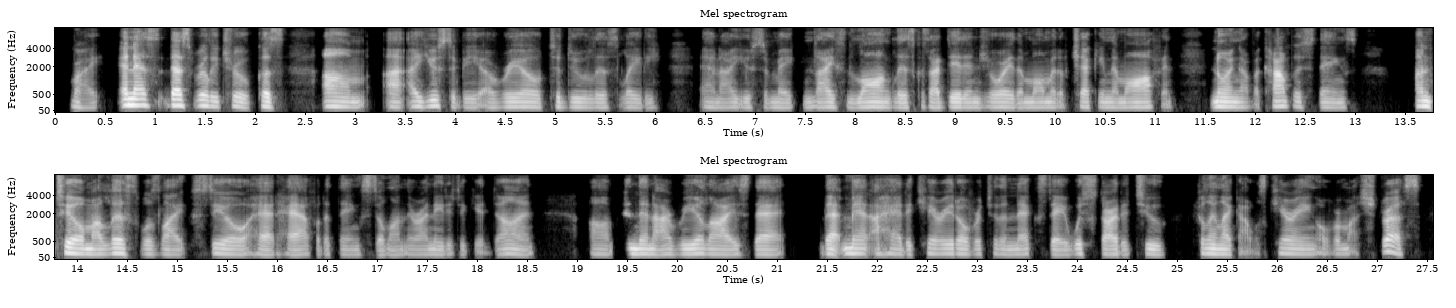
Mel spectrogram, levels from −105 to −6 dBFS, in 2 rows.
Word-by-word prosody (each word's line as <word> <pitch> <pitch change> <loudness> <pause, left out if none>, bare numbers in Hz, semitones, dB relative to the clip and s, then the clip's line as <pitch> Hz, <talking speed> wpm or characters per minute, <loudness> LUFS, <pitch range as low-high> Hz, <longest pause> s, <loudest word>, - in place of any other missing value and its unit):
Right. 115 -4 -7 0.2
And 175 +1 +12
that's 175 -2 +7
that's 165 -2 +9
really 155 -4 +4
true 130 -4 -1
'cause, 135 -3 +3 0.4
um, 135 -3 +3 0.2
I 125 -1 +2
I 140 - -3
used 150 +3 0
to - - -6
be 120 -2 -8
a 120 - -7
real 125 0 -1
to-do 125 -1 -5
list 120 0 -7
lady, 115 -2 -9 0.4
and 120 -2 -9
I 120 +1 -8
used 120 -1 -9
to 120 - -12
make 115 -1 -7
nice 120 -1 -3
long 125 +1 +2
lists 115 -1 -3
'cause 130 -1 -15
I 120 0 +2
did 125 +1 +1
enjoy 120 0 -2
the 115 0 -7
moment 125 +1 -4
of - - -13
checking 125 -1 -4
them 120 0 -4
off 125 0 +3
and 65 - -14 0.4
knowing 130 -1 +4
I've 125 0 -9
accomplished 140 -3 +2
things 120 -1 -7 0.6
until 145 -1 +7
my 125 -1 +4
list 135 +1 +1
was, 125 -1 -7
like 120 -2 -5
still 125 -4 -2
had 120 -2 -2
half 120 -1 -1
of - - -15
the 120 - -11
things 115 -1 -12
still 110 0 -9
on 110 +1 -9
there 120 -1 -9
I 120 - -6
needed 125 +1 -8
to - - -15
get 145 - -18
done. 125 -2 -4 0.6
Um, 125 -1 -8
and 130 -1 +3
then 130 -1 +2
I 120 +1 0
realized 125 -1 -1
that, 120 -1 0 0.4
that 135 -2 +2
meant 140 -1 +1
I - - -1
had 130 -1 -5
to 120 - -5
carry 130 +1 -5
it 130 - -3
over 125 -1 -3
to 130 0 -15
the 125 - -7
next 120 +2 -6
day 115 0 -2
which 130 +3 -5
started 120 -2 -1
to 120 -3 -3 0.3
feeling 135 -3 +1
like 120 -1 -1
I - - -10
was 135 - -15
carrying 130 -3 -4
over 130 - -10
my 130 - -9
stress. - - 0
125 Hz, 195 wpm, -24 LUFS, 120-130 Hz, 0.6 s, And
